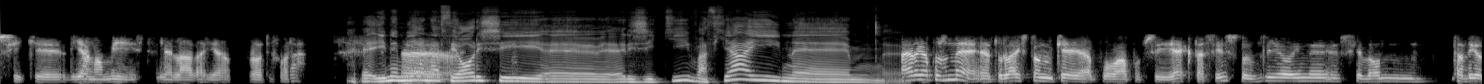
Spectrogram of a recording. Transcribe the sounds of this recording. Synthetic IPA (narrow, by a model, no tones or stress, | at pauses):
sicʰe̞ðʝɐno̞mist̪ine̞lɐðɐ̰ʝɐ̰pɾo̞t̪i̥fo̞̰ɾɐ | ine̞mɲɐːnɐθe̞o̞ɾisieɾizicivɐθçɐine | eleɣɐpo̞znet̪ulɐçist̪o̞nce̞ɐ̰po̞ɐpo̞psiekt̪ɐsist̪oðlio̞ine̞sçe̞ðo̞n | t̪ɐðio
